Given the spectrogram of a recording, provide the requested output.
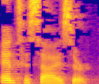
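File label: "Emphasizer", English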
